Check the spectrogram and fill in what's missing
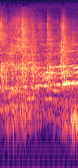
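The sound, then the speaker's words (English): A standing audience claps in praise of the Lord, producing a faint, steady wash of many hands with no clear individual beats and a few brief swells in intensity. “Can we just stand to our feet for a brief moment and give the Lord a hand clap of praise?”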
